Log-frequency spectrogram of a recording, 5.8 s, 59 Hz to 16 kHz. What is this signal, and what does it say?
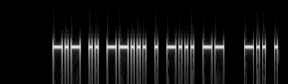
Morse code, heard as a keyed tone, about 21 wpm, 700 Hz. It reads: KI7EBM DE
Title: USA Callsign DE Callsign - 6 Characters - 20wpm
